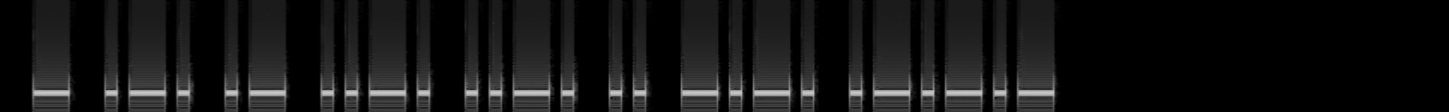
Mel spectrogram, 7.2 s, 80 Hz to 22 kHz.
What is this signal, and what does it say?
Morse code, heard as a keyed tone, about 20 wpm, 700 Hz. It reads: TRAFFIC.
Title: Sentences from Top 1300 Words 20wpm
